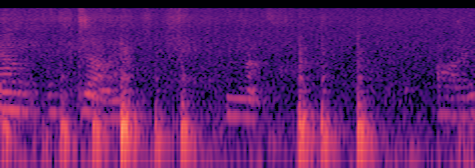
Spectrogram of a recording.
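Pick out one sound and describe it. Small footsteps thump on a wooden floor.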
